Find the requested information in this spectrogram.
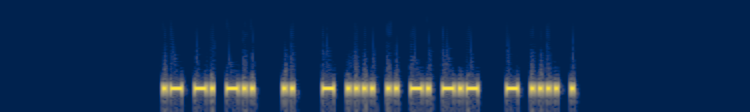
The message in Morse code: AND I THINK THE

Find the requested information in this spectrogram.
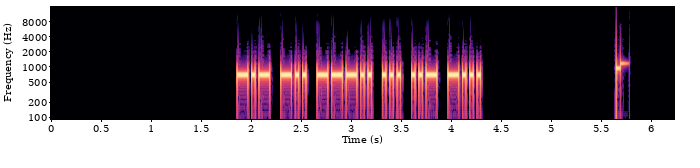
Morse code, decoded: KD8SUB

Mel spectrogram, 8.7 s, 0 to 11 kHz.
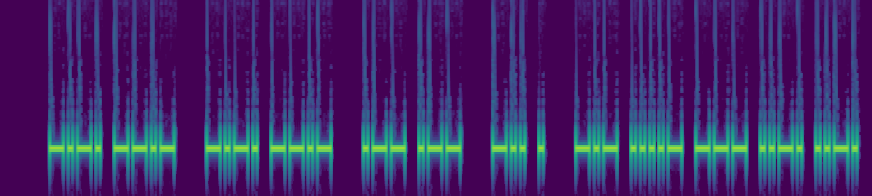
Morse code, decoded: CQ CQ WW DE K4OFF

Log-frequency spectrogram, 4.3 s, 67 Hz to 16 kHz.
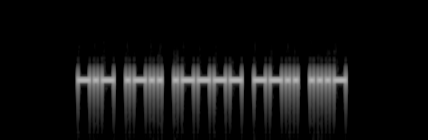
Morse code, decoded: KL1ZV

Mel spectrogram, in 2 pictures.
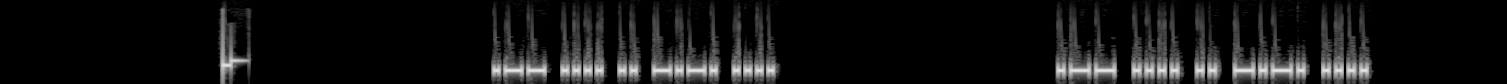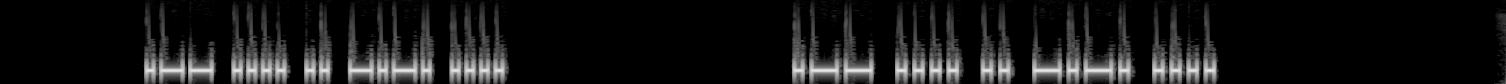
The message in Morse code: WHICH WHICH WHICH WHICH

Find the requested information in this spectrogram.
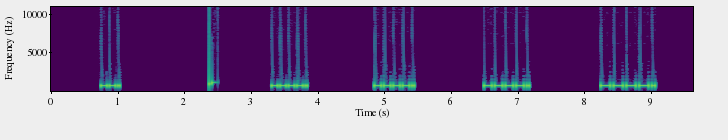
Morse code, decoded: G 9999

